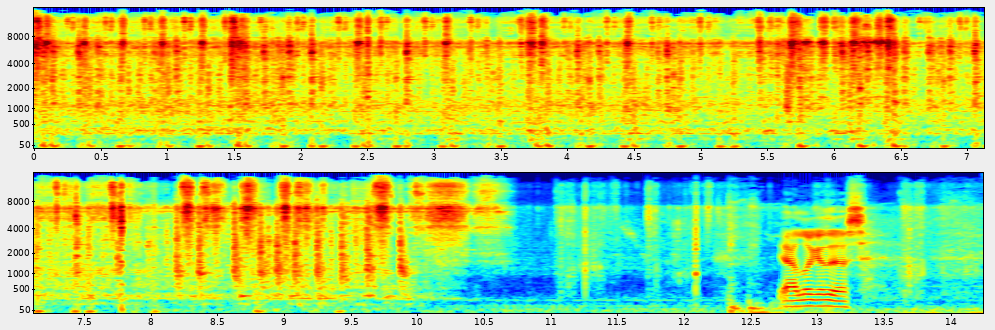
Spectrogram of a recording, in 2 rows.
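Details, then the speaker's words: 1946 John Deere BN auction tractor, non-running: ragged uneven firing with loose rattles for about ten seconds on starting fluid, then dies; carburetor very wet with fuel and pouring gas, carburetor fault suspected. "it's awfully wet in there with fuel, so there's a good possibility that something's wrong with the carburetor and it's not working right. I don't know at this point, but I'm gonna hit it with some starting fluid."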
